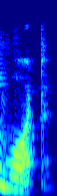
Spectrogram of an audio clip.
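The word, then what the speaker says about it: what: WH अगर कहीं पर भी होगा तो आपको H को नहीं पढ़ना होता, सिर्फ हम W को पढ़ते हैं, जैसे कि वॉट। तो यहाँ पर H साइलेंट है, ठीक है।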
